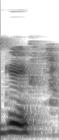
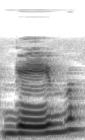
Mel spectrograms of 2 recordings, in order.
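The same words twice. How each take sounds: First: The final consonant is voiceless. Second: The final consonant is voiced. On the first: "these words become voiceless" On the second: "a word like gave becomes"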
